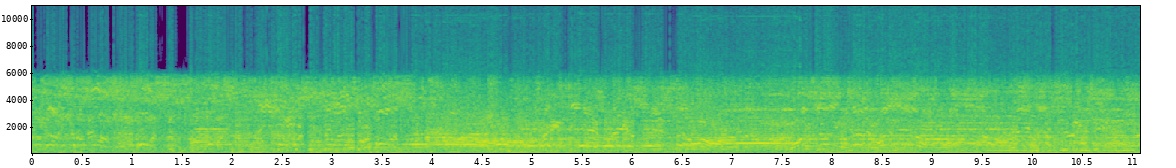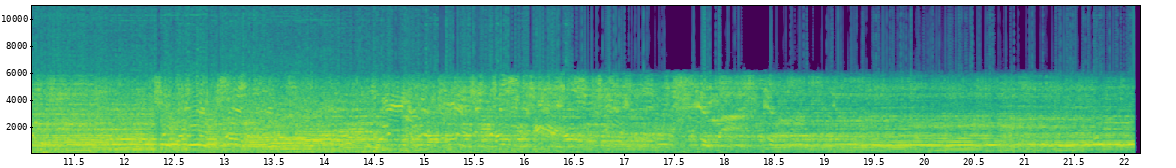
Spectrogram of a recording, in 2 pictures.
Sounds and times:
Music: 0.0s - 22.1s.

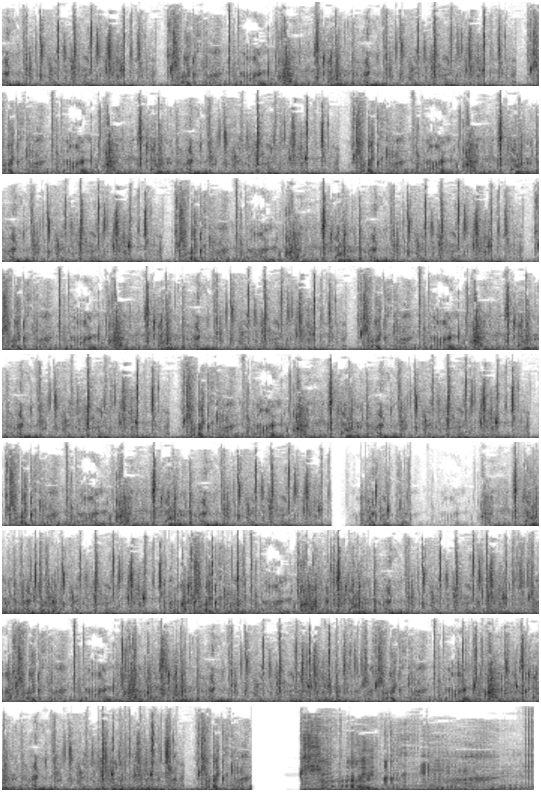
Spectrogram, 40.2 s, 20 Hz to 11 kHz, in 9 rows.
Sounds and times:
Chewing, mastication: 0.0s - 37.9s.

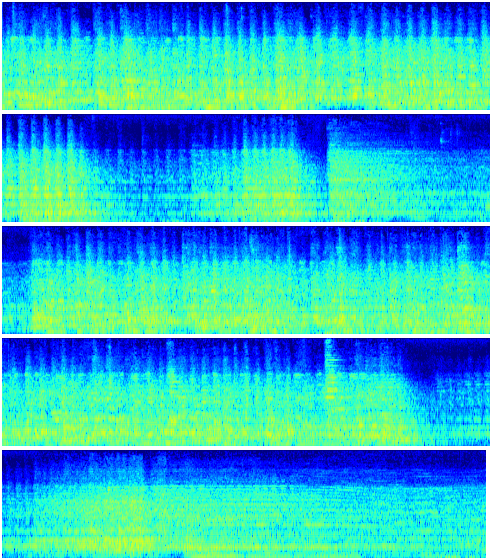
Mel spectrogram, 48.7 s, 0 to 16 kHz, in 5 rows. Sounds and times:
Classical music: 0.0s - 48.7s.

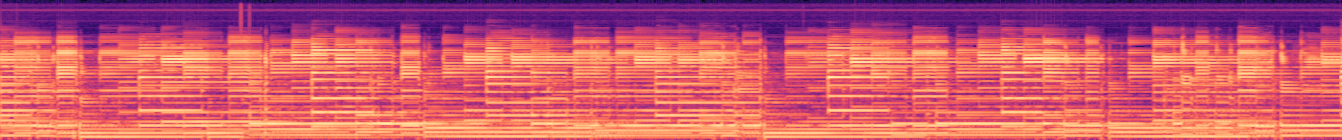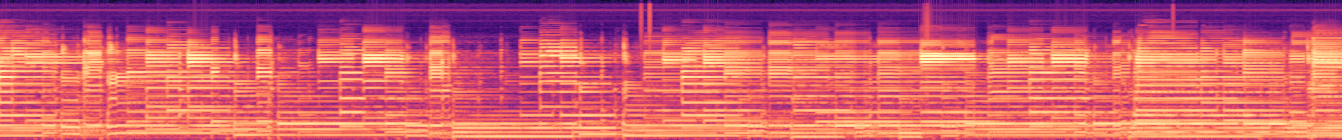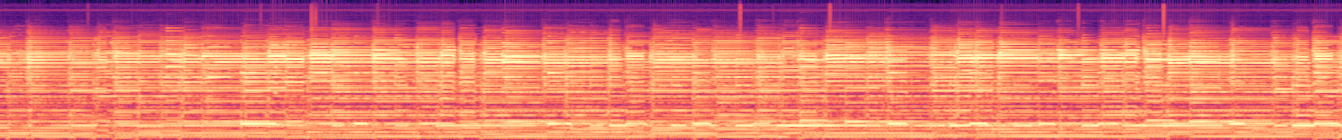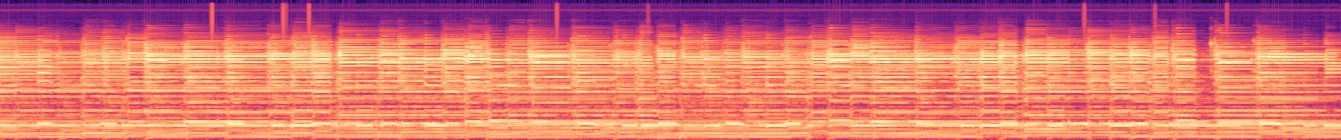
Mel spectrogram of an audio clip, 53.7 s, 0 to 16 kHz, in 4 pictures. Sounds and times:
Bass guitar: 0.0s - 53.6s
Electric guitar: 0.0s - 53.6s.

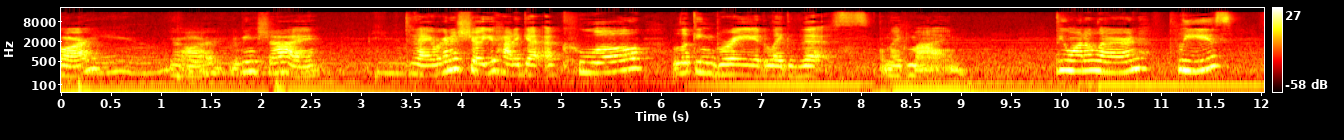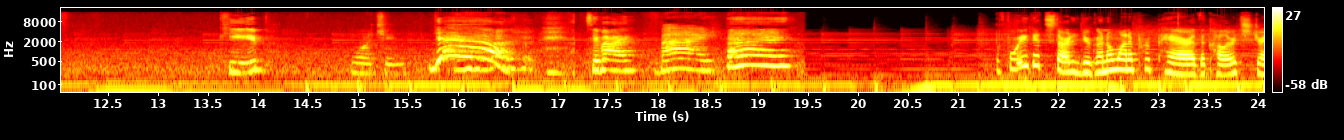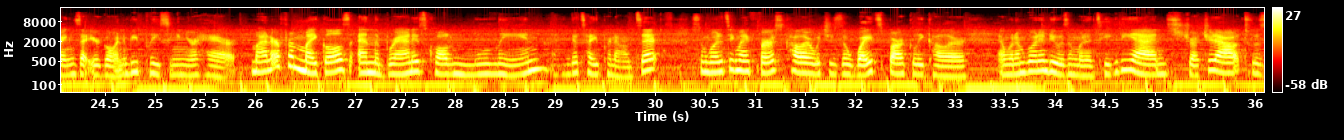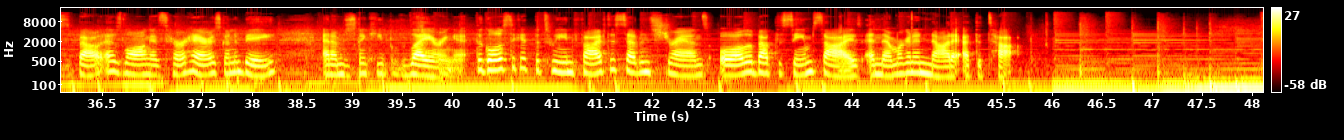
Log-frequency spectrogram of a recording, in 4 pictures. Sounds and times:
Music: 0.0s - 48.1s.

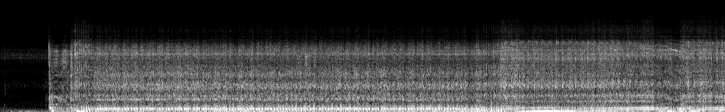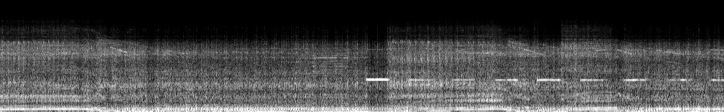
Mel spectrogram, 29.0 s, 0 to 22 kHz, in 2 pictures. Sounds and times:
Reversing beeps: 20.7s - 28.9s.

